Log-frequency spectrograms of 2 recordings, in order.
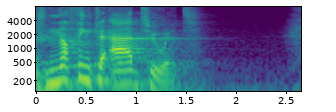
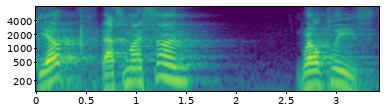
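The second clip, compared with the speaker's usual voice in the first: a touch louder, proud fatherly approval; hammed-up proud dad, beaming; proud father's voice; 4 semitones higher, 7 dB louder, much slower than usual. God the Father proudly approving his son, a mild mock voice. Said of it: "the father's like".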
